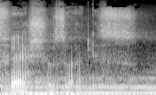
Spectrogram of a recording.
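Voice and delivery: soft whispered command. Acted. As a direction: breathe the words out gently. Whispered eye-closing cue.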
